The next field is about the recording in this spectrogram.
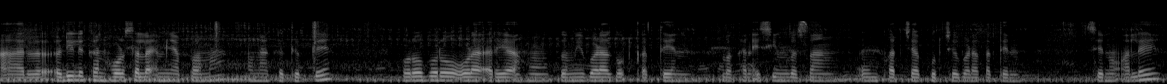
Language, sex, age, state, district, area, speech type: Santali, female, 30-45, Jharkhand, Bokaro, rural, spontaneous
